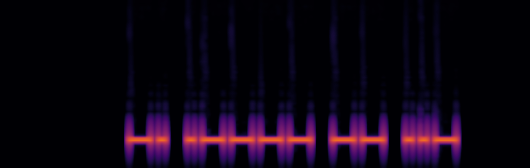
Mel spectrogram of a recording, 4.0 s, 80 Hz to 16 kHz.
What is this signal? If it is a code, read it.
Morse code, heard as a keyed tone, about 22 wpm, 700 Hz. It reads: N1MU
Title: USA Call Signs - 4 Characters - Repeated 2x - 22wpm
